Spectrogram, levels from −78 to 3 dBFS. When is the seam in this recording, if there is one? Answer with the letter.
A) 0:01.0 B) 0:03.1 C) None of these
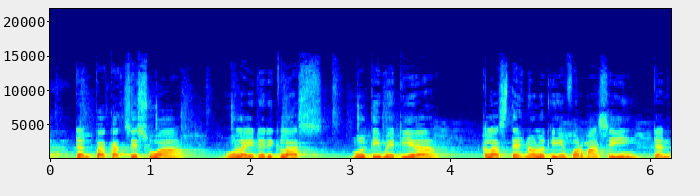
C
